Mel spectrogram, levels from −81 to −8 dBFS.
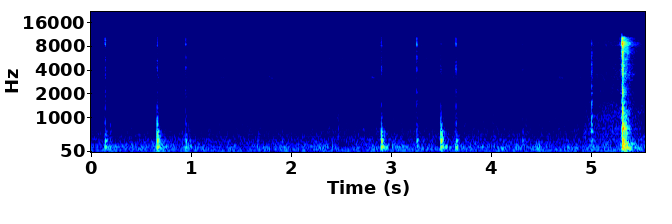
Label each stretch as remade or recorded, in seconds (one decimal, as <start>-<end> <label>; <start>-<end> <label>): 0.0-2.2 recorded; 2.2-5.5 remade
